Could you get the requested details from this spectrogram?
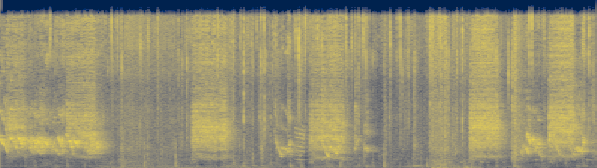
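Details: Budgerigars' morning chatter: bright, scratchy chirps and squawks in rapid, overlapping bursts.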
